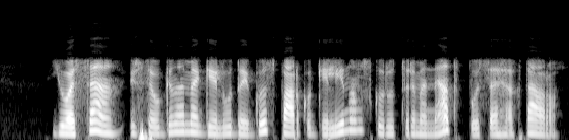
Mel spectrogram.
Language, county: Lithuanian, Marijampolė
